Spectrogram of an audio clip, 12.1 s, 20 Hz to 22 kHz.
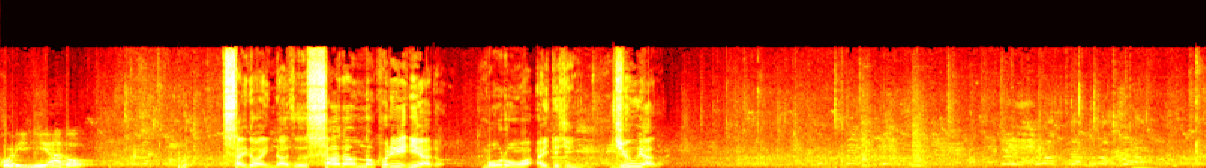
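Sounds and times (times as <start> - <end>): open-air background noise: 0.0 - 12.0
distant shouting voices: 4.3 - 12.0.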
